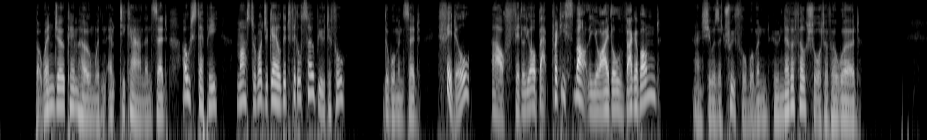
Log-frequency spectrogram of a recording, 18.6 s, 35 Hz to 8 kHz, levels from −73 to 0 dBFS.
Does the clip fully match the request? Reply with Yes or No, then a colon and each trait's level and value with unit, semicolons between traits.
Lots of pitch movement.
Yes: wide, 8.7 semitones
